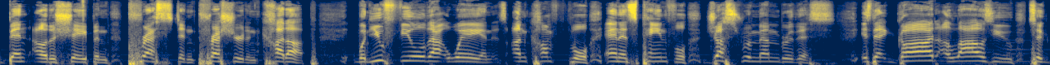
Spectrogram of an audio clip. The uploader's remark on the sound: Recorded on October 14, 2018 at THRIVE Church Vancouver, Canada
